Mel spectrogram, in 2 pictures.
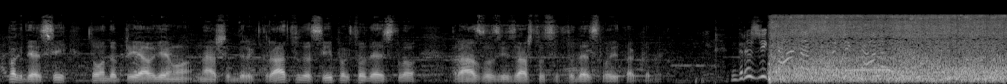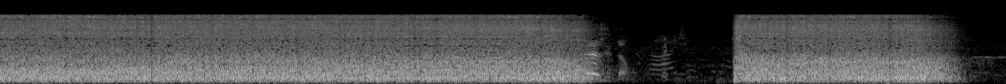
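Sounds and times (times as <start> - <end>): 
speech: 0.1 - 9.4
hot air balloon burner roaring during takeoff: 7.7 - 16.1, 17.4 - 19.8.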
